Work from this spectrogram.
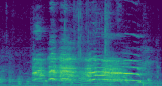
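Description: A rooster crows loudly and close by, a long strained call with clucking hen-like notes mixed in.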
